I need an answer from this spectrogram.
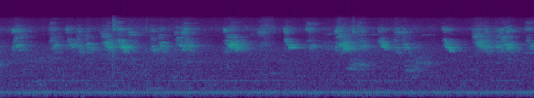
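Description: Small birds chirping repeatedly in short high calls, two or three a second, over a steady low hum.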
